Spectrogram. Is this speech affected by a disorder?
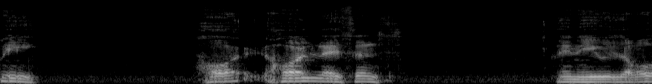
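Yes: multiple sclerosis.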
